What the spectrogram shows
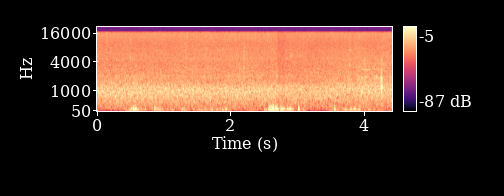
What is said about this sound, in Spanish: Sí, justo pensaba que ojalá se pudiera grabar bien el sonido del aire en los árboles y no el viento en el teléfono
